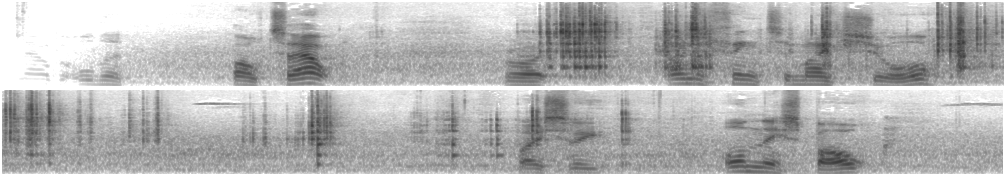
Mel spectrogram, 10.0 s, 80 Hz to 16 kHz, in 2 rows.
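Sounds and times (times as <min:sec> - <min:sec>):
metal bolts clinking: 0:02.6 - 0:08.2.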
